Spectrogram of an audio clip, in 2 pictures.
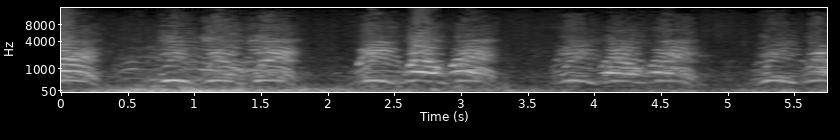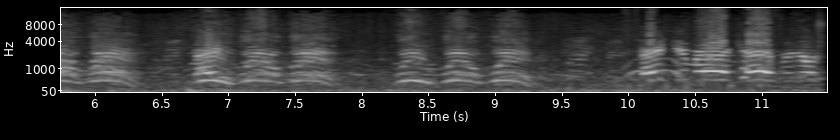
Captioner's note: chanting; chanting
